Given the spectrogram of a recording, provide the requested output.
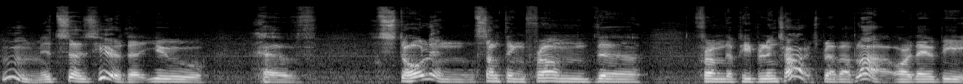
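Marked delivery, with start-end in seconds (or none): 0.0-8.9 put-on slight French accent. Retelling what police would write up in a statement, sounding French. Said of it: "sounded French there".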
